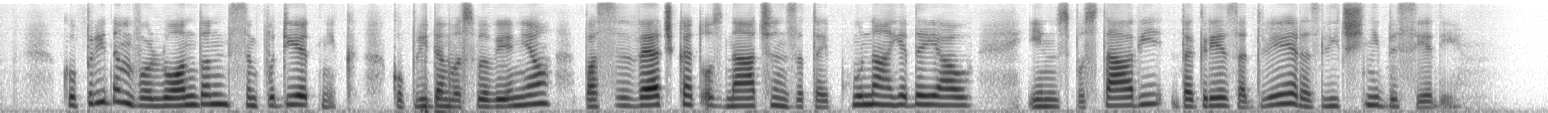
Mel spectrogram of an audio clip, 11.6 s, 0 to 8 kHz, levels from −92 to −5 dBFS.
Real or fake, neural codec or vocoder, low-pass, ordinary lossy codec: fake; codec, 16 kHz, about 1 kbps, DyCAST, with the encoder's durations; 7.2 kHz; none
